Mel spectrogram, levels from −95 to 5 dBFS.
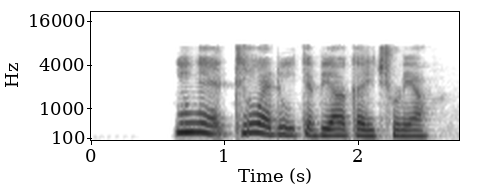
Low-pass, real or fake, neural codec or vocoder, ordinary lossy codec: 7.2 kHz; fake; codec, 16 kHz, 1 kbps, FunCodec, trained on LibriTTS, 50 frames a second; MP3, 64 kbps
